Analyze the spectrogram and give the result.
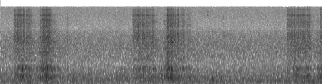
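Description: A hand-held black wooden graphite pencil draws short vertical strokes on white paper, its tip scratching the surface. Each stroke is a brief, bright, papery scratch, falling in loose clusters separated by quiet pauses.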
